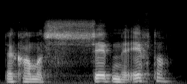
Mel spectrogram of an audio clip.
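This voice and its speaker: A man's voice: medium pitch, steady tone, pushed and bright, close to an everyday voice. A man voicing a cheeky, stubborn little farm boy in a storybook reading, with an eager, raised delivery.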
